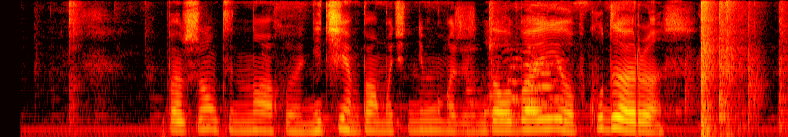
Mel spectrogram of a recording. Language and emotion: Russian, angry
